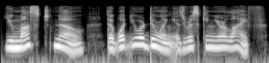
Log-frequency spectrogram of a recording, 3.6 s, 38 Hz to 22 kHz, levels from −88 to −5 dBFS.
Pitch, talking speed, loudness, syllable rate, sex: 185 Hz, 200 wpm, -16 LUFS, 4.4 syllables/s, female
